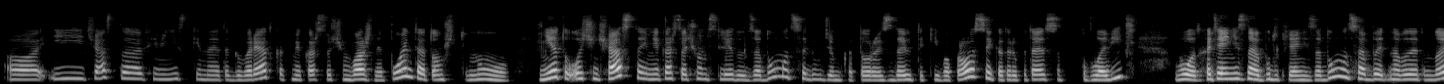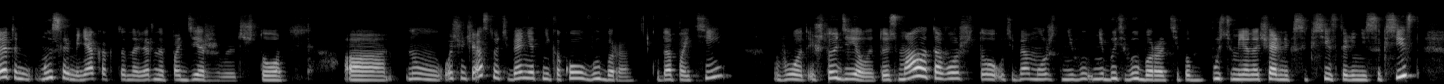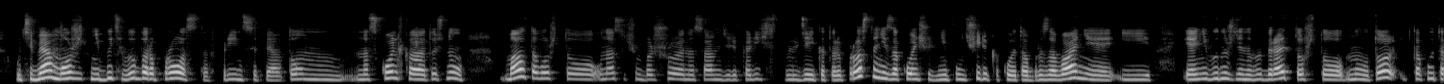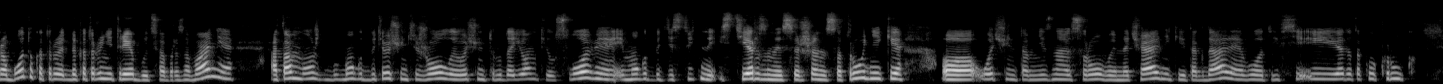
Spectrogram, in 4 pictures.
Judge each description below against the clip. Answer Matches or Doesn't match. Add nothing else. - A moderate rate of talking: Doesn't match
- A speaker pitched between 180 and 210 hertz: Doesn't match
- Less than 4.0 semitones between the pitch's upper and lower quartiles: Matches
